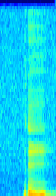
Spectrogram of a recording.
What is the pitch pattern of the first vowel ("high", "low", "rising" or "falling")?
low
